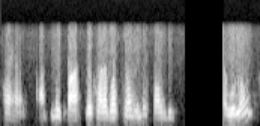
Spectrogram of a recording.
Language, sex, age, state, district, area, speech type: Bengali, male, 45-60, West Bengal, Purba Medinipur, rural, conversation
